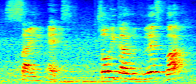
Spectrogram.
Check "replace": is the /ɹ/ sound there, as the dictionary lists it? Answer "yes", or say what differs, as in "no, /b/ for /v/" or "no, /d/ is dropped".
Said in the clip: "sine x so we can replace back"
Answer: no, /w/ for /ɹ/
